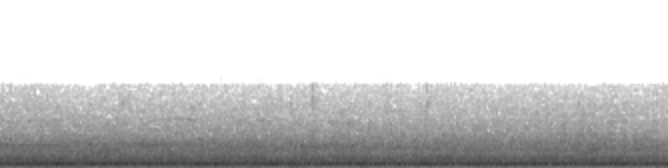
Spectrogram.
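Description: Roaring crowd noise fills a football stadium before a third-down red zone play, a constant loud wash of voices with no breaks, sustained throughout.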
